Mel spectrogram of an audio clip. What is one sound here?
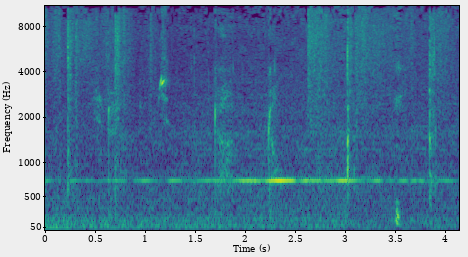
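A man whispers softly close by.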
